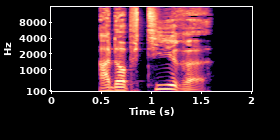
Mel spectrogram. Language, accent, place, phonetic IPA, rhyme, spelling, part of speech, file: German, Germany, Berlin, [adɔpˈtiːʁə], -iːʁə, adoptiere, verb, De-adoptiere.ogg
- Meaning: inflection of adoptieren: 1. first-person singular present 2. first/third-person singular subjunctive I 3. singular imperative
